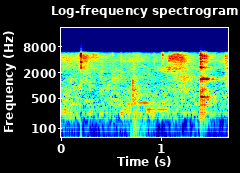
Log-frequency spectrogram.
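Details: Two short, low, gurgling belches against light room noise, deliberately attempted; burping.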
